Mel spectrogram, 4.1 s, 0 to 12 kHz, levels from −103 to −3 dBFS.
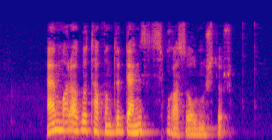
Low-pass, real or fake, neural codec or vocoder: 7.2 kHz; real; none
